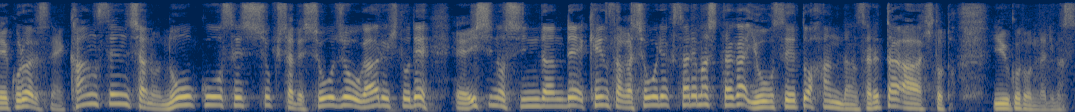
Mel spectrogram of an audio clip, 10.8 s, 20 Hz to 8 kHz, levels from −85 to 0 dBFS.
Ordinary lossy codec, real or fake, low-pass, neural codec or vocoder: AAC, 32 kbps; real; 7.2 kHz; none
